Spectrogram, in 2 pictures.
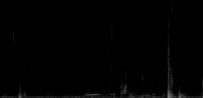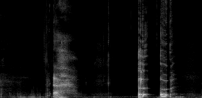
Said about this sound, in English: I have a warm soda, too. Crack this, motherfucker. I'm so sorry. It's warm.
